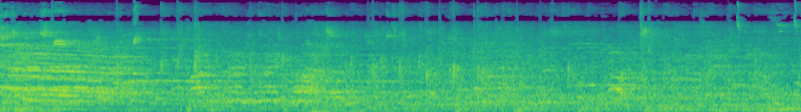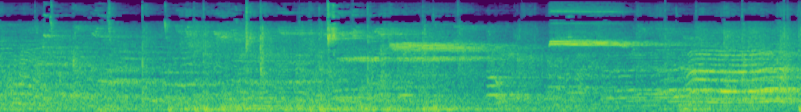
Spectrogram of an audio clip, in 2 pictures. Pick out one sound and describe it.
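Players and onlookers talk and shout in a large echoing hall.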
